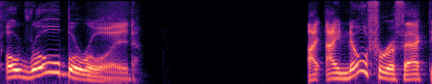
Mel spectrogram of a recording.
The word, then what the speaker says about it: Ouroboros: Oh, it's Ouroboros.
